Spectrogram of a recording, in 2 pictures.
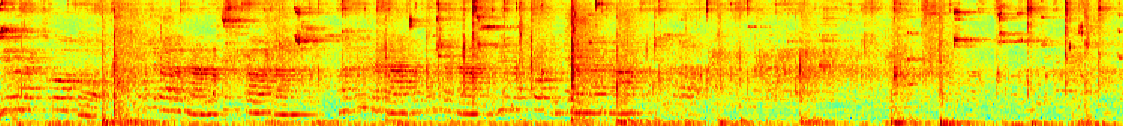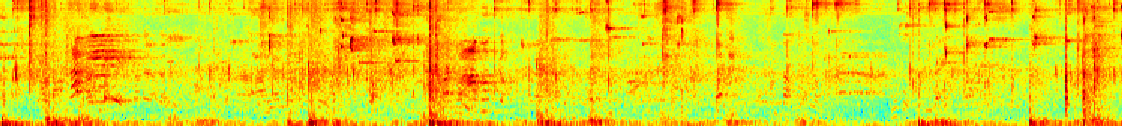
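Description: Shoes squeak and thump on a wooden floor.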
